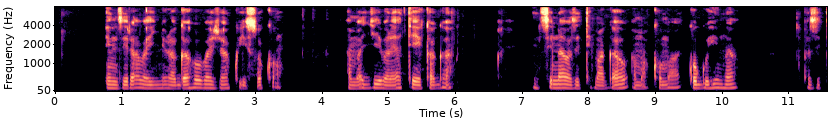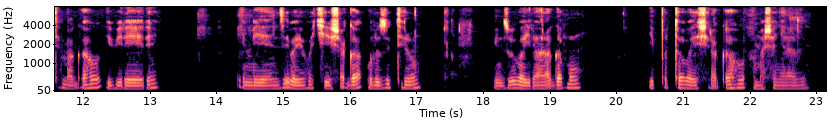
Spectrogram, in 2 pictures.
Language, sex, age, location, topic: Kinyarwanda, male, 25-35, Musanze, agriculture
